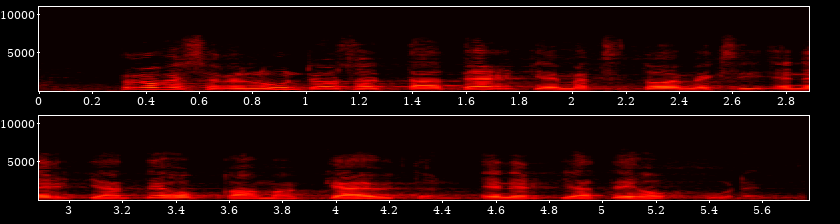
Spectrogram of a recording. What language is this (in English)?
Finnish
